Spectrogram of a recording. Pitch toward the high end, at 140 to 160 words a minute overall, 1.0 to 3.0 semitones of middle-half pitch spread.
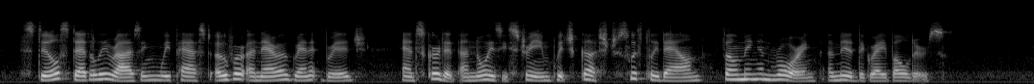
No: high, 195 Hz; average, 150 wpm; average, 3.5 semitones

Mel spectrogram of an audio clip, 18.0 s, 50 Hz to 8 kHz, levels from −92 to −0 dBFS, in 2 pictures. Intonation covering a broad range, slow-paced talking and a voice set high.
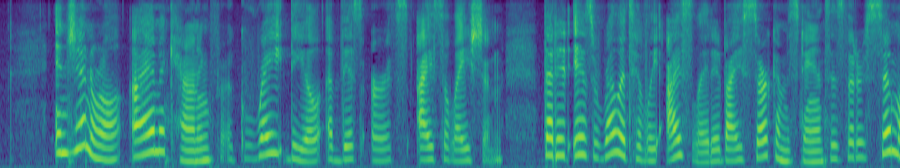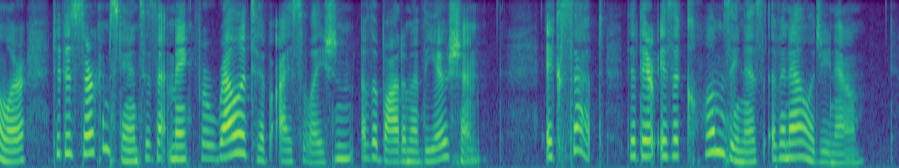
No: wide, 6.4 semitones; average, 155 wpm; high, 230 Hz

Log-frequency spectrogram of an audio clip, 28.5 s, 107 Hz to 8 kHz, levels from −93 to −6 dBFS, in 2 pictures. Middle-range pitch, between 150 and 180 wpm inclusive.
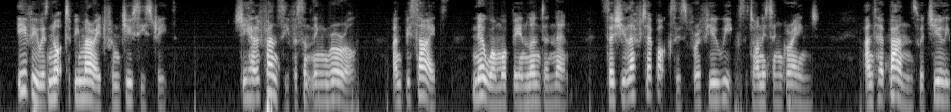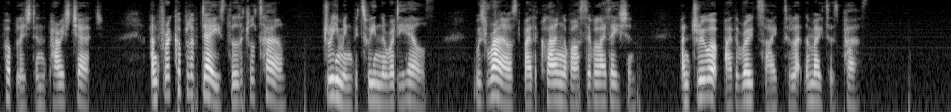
Yes: medium, 160 Hz; average, 170 wpm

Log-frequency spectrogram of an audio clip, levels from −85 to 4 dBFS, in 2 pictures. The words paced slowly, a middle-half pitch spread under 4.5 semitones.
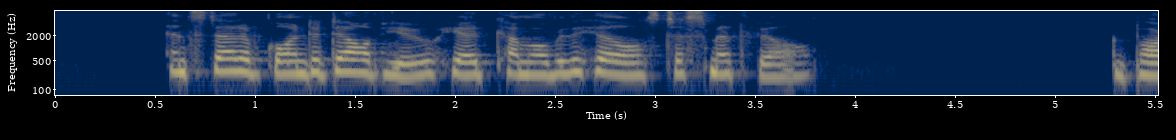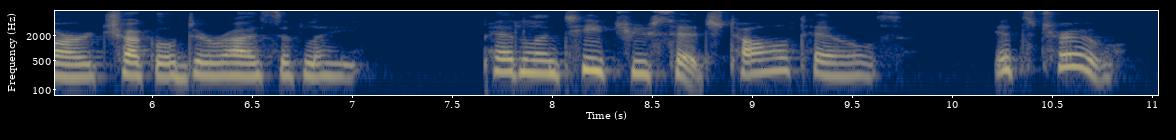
Yes: slow, 130 wpm; average, 3.1 semitones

